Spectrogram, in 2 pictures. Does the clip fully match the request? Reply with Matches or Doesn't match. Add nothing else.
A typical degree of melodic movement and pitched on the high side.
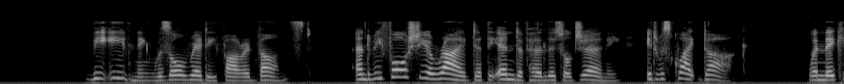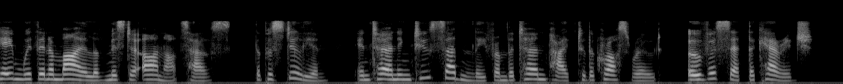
Matches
